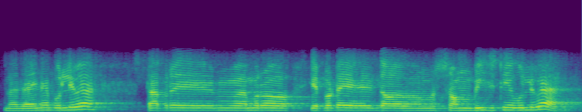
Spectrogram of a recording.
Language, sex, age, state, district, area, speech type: Odia, male, 30-45, Odisha, Puri, urban, conversation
